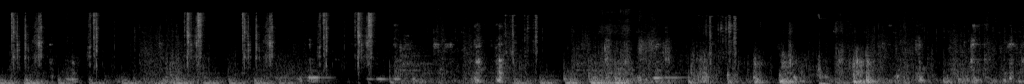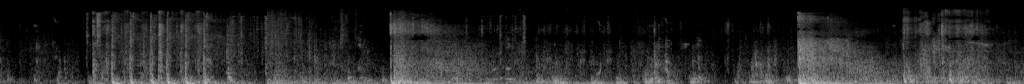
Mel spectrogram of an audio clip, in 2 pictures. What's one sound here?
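Building pieces in a video game snap and clack into place in quick bursts.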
